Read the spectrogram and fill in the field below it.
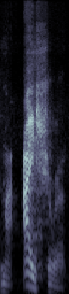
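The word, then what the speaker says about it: ma'aser: in Malachi 3 8-10 it means tenth in the Hebrew and it's pronounced my ishara a tenth of every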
